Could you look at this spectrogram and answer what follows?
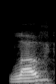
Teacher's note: a D sound as quick as possible. Loved, no extra syllable.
